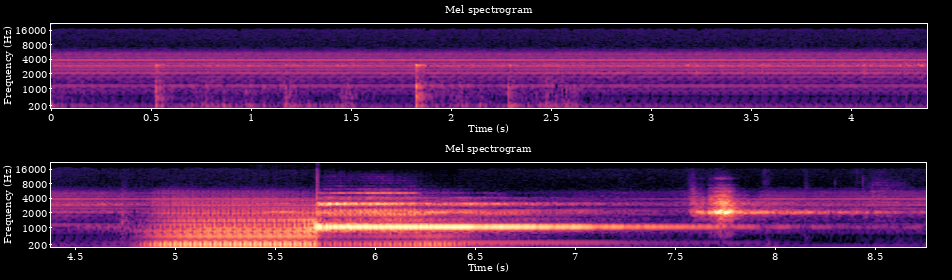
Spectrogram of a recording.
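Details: Vintage Fender Telecaster neck pickup, all grounds checked, warmed amp at full volume, before wax potting; light taps come through, then a loud howl settles into a steady high squeal; microphonic pickup.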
